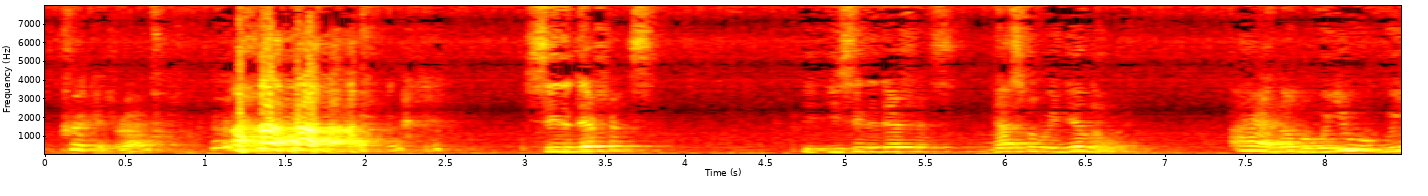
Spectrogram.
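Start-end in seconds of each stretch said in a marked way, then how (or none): 0.7-2.5 high, loud burst of laughter. Real, not acted. Preacher laughing at the silent friends.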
